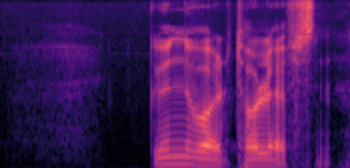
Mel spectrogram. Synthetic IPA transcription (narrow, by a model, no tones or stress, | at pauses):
ɡ̥ʉnʋoːɖt̪ʰɔɭœ̰fsn̩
